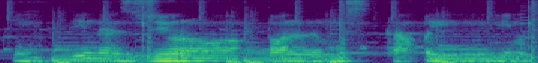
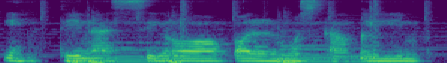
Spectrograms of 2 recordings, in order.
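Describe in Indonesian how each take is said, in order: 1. Sirat dimulai dengan s yang bercampur dengan z. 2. Sirat dimulai dengan bunyi s biasa yang tipis. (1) "mencampurkan huruf short dengan zai seperti seperti ini" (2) "kata asyiro diganti huruf sin"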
